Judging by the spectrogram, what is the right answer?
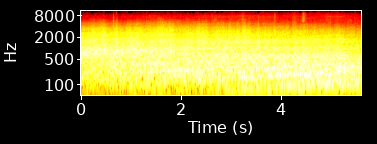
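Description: Jet engines of a formation of military demonstration jets flying past: a loud, steady rush of jet noise.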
